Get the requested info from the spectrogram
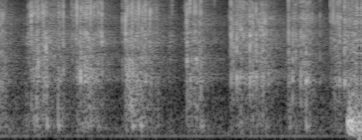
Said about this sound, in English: As you can hear, I'm being extremely generous with the pepper as well. Gotta season the chicken really, really well.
